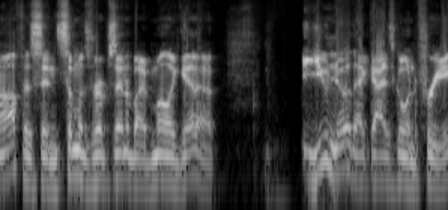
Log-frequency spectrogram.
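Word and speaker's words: Mulugeta: But his agent is, and I always pronounce his name, Mulligetta or Mulligetta? David Mulligetta, yes.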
